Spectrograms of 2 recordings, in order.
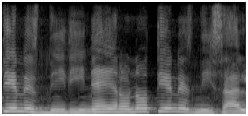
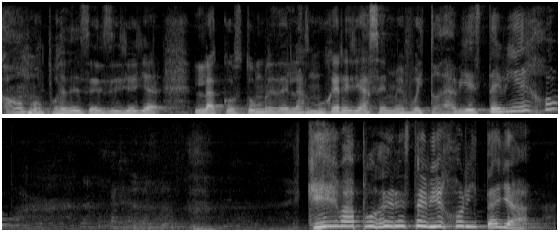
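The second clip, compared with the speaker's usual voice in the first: put-on mocking, scornful scoffing, lower and quieter; 4 semitones lower, 4 dB quieter than usual. A preacher retells how she answered the promise, mimicking a mocking tone. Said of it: "se rió en tono de burla".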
